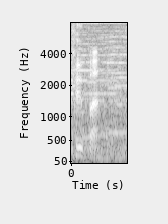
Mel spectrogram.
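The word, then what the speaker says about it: Cowper: of our British imperialism so Cooper is about Co WP er but pronounced Cooper he's a minor poet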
